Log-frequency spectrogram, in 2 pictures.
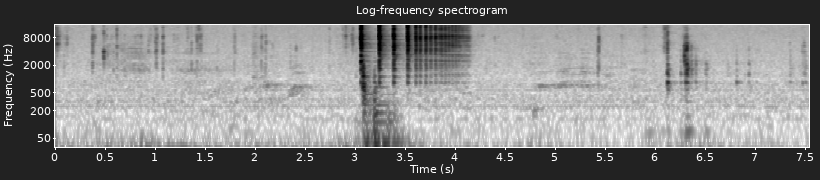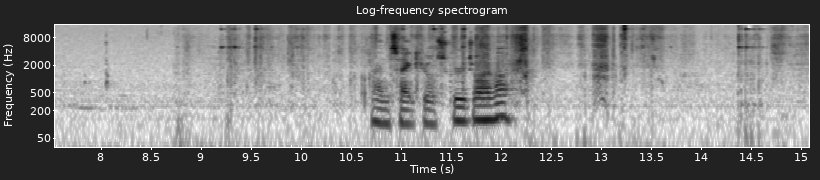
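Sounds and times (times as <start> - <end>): small screws rattling and clinking: 2.9 - 4.2, 9.2 - 12.0, 14.4 - 15.0.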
